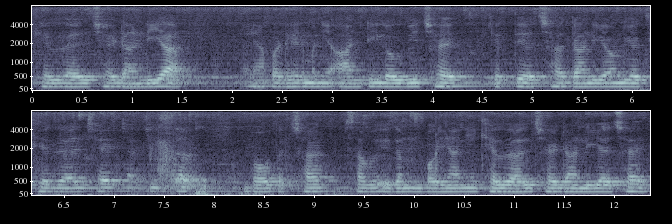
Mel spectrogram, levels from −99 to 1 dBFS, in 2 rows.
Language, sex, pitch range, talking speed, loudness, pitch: Bhojpuri, male, 120-130 Hz, 140 wpm, -29 LUFS, 125 Hz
